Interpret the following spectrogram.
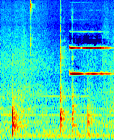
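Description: A couple of footsteps, then a sharp click as the KONE elevator hall call button is pressed. The button gives a steady electronic beep lasting about a second as it lights up to register the call.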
